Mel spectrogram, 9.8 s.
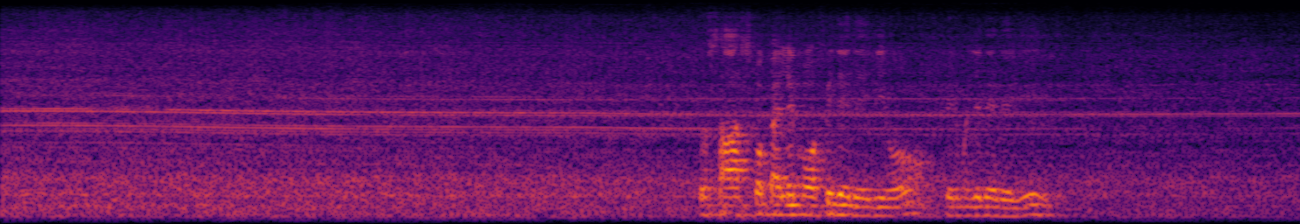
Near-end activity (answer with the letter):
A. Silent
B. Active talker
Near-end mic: B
